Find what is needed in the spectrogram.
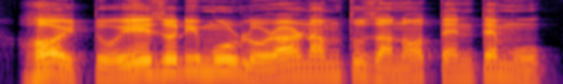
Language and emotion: Assamese, neutral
